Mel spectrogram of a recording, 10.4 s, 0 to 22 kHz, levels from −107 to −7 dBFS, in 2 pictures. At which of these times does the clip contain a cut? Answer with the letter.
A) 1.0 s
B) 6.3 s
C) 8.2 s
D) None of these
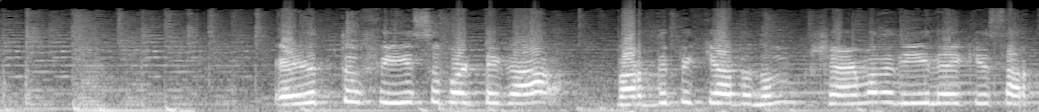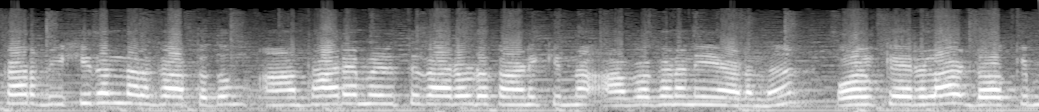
A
